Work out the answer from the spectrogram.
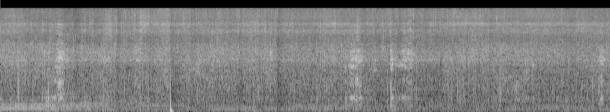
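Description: Minced pork sizzling as it fries in hot oil with chopped garlic in a wok, stirred and scraped by a metal wok spatula, with a few scrapes and one sharp click.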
